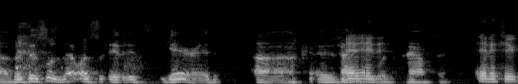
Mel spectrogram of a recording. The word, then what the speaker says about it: Garrard: iran it could be gerard gerard um a lot of times people know that it's pronounced garrett so they leave that last r out of there as someone who has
